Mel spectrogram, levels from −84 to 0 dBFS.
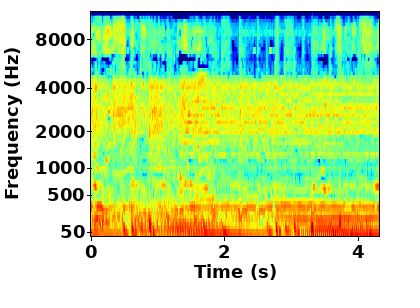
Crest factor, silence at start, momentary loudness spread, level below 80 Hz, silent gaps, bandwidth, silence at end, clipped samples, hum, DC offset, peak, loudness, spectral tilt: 12 dB; 0 s; 3 LU; -18 dBFS; none; 11.5 kHz; 0 s; under 0.1%; none; 1%; 0 dBFS; -13 LUFS; -4 dB/octave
